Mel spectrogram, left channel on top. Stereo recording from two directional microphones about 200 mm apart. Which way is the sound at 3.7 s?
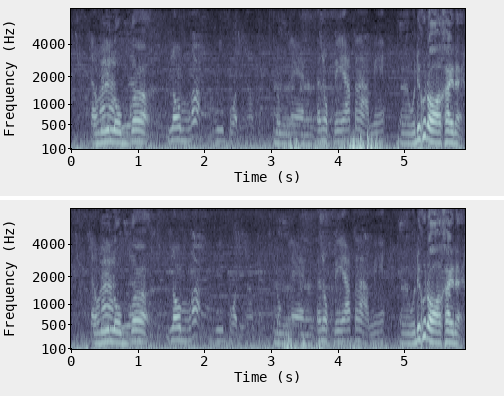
50° left (ahead or behind).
